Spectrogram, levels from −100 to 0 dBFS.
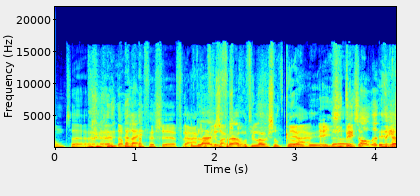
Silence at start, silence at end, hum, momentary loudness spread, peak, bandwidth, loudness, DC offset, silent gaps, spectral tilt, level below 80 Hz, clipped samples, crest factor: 0 s; 0 s; none; 5 LU; -6 dBFS; 17 kHz; -22 LUFS; under 0.1%; none; -5.5 dB/octave; -52 dBFS; under 0.1%; 16 dB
